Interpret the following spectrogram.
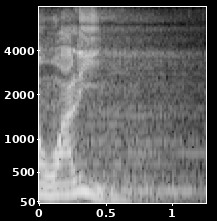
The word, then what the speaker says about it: wali: Waliyun tulisannya waliyun, membacanya wali.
